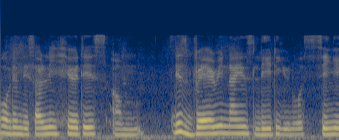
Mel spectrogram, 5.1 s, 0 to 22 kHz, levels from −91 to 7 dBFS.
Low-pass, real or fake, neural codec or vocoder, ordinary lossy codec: none; real; none; none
